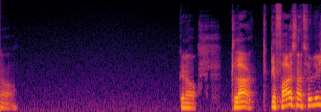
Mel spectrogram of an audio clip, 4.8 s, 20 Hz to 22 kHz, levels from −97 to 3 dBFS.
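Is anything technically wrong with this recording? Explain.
No, nothing in this speech recording points to a technical problem; the signal stays intact and consistent throughout.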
